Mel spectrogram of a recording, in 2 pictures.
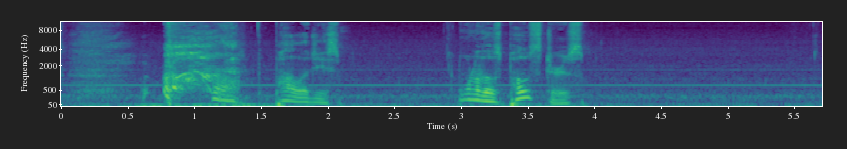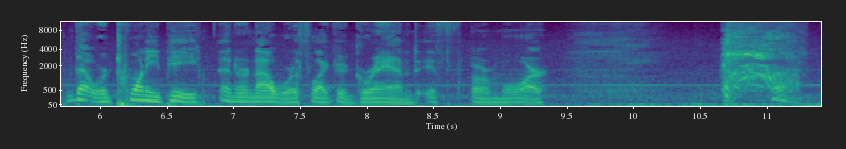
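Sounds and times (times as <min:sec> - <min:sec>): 
person coughing: 0:00.7 - 0:01.5, 0:10.6 - 0:11.3
speech: 0:01.1 - 0:02.2, 0:03.0 - 0:04.0, 0:05.8 - 0:09.4, 0:11.0 - 0:11.3.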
